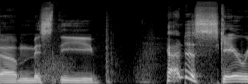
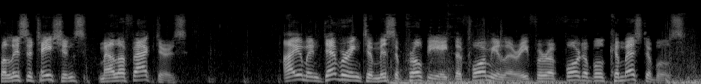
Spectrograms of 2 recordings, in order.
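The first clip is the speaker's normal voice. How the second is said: soft cartoon voice, pitched way up; 9 semitones higher, 7 dB quieter than usual. Joking after talk of attacks, the speaker does a Plankton voice. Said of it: "it's a pretty good Plankton voice".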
